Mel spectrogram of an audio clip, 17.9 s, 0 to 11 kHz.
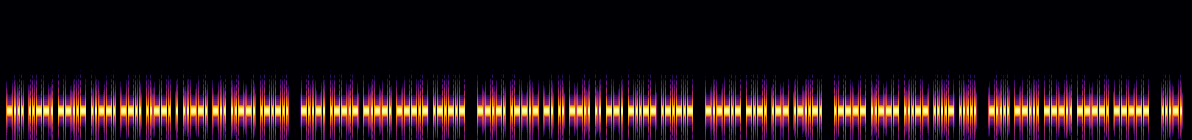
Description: Morse code (Japanese Wabun code), heard as a keyed tone, about 44 wpm, 700 Hz. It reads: パピプペポ」 モールス、 シーダブリユ、 <KN>ニヤ) 12345 67890 <SN>
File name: 150 cpm 700 Hz Crispy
